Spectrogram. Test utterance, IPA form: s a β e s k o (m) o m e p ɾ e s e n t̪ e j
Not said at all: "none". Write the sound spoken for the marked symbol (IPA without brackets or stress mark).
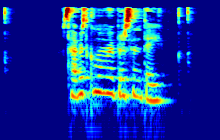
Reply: m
